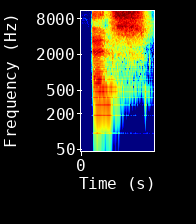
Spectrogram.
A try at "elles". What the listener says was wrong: Else. on va pas prononcer le S.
